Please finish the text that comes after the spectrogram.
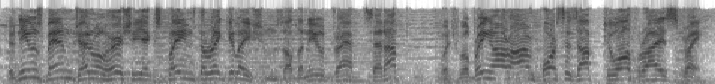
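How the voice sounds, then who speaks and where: A man's voice: high voice, big pitch swings, moderate pace. A man giving dramatic, emphatic 1940s newsreel narration, heard as old newsreel sound. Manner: dramatic, emphatic announcer delivery. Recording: dull lo-fi film soundtrack with music.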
